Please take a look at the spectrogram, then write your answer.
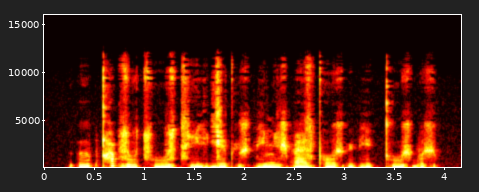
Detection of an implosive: absent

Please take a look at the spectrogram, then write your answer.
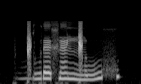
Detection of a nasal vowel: present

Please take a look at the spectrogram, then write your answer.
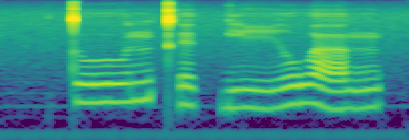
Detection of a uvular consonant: absent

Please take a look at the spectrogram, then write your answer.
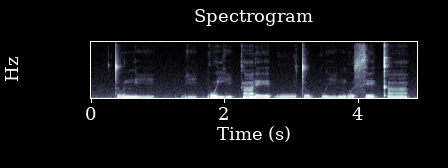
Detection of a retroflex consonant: absent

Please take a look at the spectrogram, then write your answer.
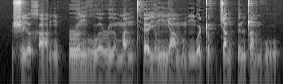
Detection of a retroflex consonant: present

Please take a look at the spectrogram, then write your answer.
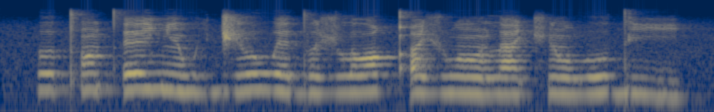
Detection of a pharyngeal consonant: absent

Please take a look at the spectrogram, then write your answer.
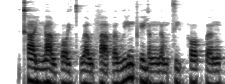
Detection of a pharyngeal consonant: absent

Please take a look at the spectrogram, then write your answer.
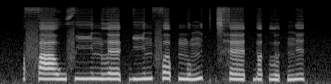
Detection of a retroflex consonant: absent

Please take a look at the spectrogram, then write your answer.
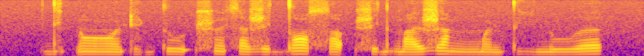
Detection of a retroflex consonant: present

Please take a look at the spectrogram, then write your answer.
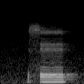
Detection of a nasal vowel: absent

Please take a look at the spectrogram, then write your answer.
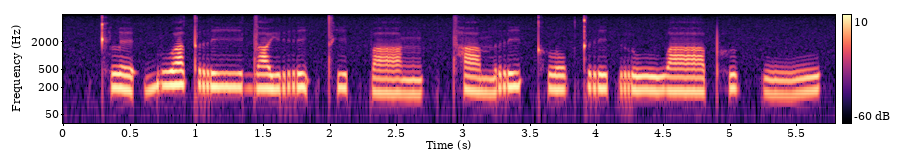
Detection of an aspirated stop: present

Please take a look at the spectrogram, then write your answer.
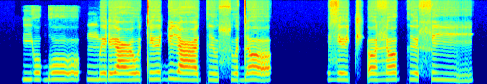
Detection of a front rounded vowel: absent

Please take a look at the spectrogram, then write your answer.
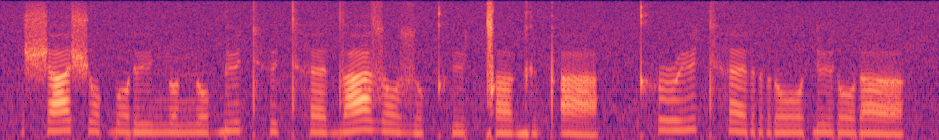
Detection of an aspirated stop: present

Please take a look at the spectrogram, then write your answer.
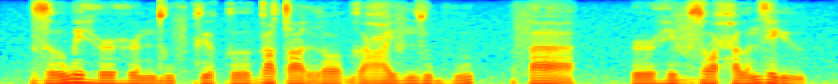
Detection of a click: absent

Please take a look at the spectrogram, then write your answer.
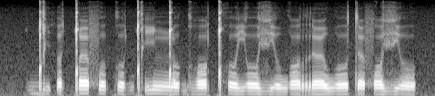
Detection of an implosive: absent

